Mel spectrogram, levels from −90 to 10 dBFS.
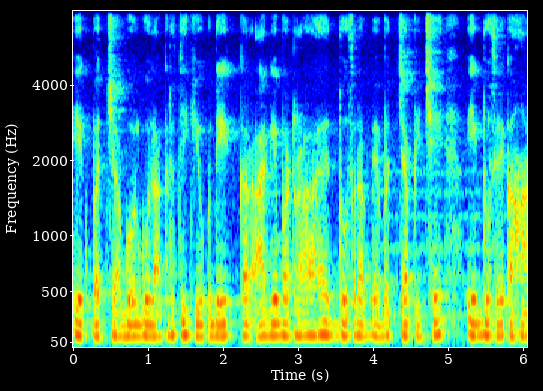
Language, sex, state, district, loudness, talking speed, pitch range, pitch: Hindi, male, Chandigarh, Chandigarh, -16 LUFS, 170 wpm, 105-110 Hz, 105 Hz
